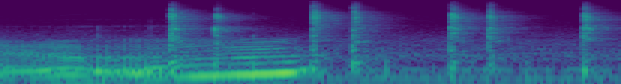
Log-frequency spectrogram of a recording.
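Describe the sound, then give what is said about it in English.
A mechanical door-opening sound effect from a video game: a low grinding creak that rises in pitch, followed by a series of sharp metallic ratcheting clicks spaced in a steady rhythm. “oh hearing that noise shamble, before the door opens.”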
